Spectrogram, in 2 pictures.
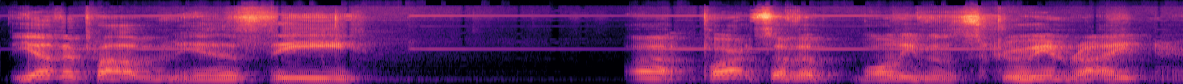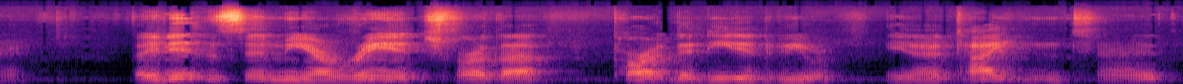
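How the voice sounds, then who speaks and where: An echoey home-video recording of a man with a fairly low voice. He talks casually and rambles through a product demonstration like a vlogger. He keeps checking in with a short "right?" at the end of his statements. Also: takes it slowly. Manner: often tags statements with "right?". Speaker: vlogger showing product assembly problems.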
